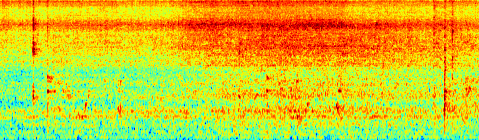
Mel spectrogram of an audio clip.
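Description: Sizzling as boiled chana dal and its cooking water are ladled into hot oil and masala in a stainless steel kadai. A few sharp clinks of a steel spoon against the pot come through. The sizzle swells about two seconds in.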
